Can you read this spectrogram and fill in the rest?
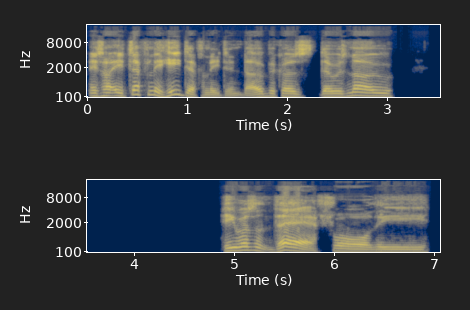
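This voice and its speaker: Rambling man, dark dry voice. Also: medium pitch, animated, normal speed, no room sound. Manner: rambling, stumbles and restarts, exasperated. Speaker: solo livestream host. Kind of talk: casual rant.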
